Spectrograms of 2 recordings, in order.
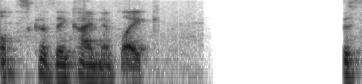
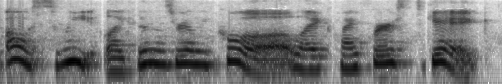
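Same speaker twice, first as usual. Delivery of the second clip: excited; 9 semitones higher, 4 dB louder than usual. Retold or imitated. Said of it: "I was like".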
